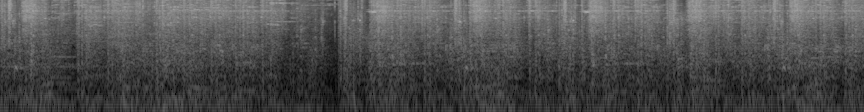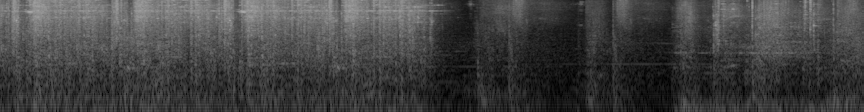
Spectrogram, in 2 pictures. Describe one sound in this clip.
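Game combat effects crackle and burst with rapid hits and blasts.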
